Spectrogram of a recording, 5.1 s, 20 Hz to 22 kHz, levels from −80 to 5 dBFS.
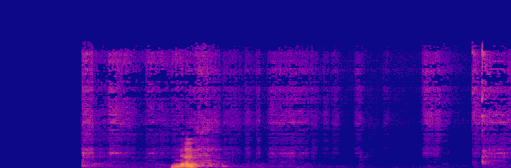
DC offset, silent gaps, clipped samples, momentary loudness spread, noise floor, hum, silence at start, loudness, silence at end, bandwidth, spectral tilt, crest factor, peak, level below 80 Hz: under 0.1%; none; under 0.1%; 25 LU; -62 dBFS; none; 0.8 s; -28 LUFS; 0 s; 16.5 kHz; -4.5 dB/octave; 26 dB; -6 dBFS; -76 dBFS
